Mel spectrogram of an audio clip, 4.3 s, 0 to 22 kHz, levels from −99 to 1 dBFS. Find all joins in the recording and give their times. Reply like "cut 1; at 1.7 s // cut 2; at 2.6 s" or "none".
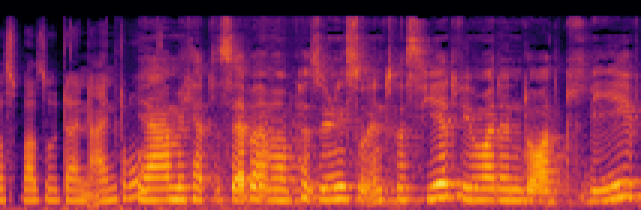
none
